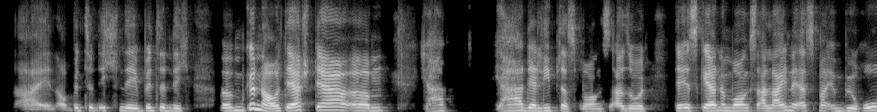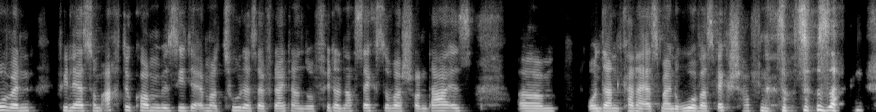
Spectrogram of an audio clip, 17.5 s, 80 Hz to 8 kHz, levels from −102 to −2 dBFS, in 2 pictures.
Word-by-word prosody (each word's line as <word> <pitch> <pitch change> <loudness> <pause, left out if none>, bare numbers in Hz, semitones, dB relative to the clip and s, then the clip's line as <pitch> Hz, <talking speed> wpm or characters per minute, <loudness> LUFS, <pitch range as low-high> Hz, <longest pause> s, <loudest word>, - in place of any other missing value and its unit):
Nein, - - -6
oh, - - -3
bitte 430 +1 -4
nicht, 415 - -7
ne, 200 -3 +2
bitte 205 +2 0
nicht. 185 -2 -4 0.3
Ähm, 210 +2 +1
genau, 190 - +6
der 220 +5 +6
st - - -7
der, 230 -3 +5
ähm, 210 0 -8 0.3
ja, 200 +2 -6 0.5
ja, 210 +4 0
der 200 -1 +4
liebt 205 +1 -3
das 180 -1 -1
morgens. 165 0 -4
Also, 180 0 0 0.3
der 200 +1 +2
ist 205 0 -1
gerne 205 +1 +6
morgens 205 0 +2
alleine 190 +3 +2
erst 190 0 -3
mal 200 - -3
im 190 +1 -6
Büro, 205 +6 +2
wenn 210 0 0 0.2
viele 215 -2 -2
erst 200 0 +1
um 200 - -7
8 240 -3 -3
kommen, 205 -2 -1
sieht 205 0 -6
er 205 - -2
immer 190 -2 -5
zu, 220 0 -5
dass 195 -2 -3
er 180 - -1
vielleicht 185 +2 -4
dann 180 -2 -6
so 170 -1 -7
6:15 200 +1 -5
so 195 - -6
was 190 -1 0
schon 180 -1 -6
da 205 +1 +2
ist, 200 0 -6 0.4
ähm, 180 0 -1 0.3
und 185 +1 -1
dann 185 -1 +3
kann 195 0 0
er 180 - +2
erst 175 0 -1
mal 180 - +1
in 175 - -1
Ruhe 195 +3 +3
was 185 0 0
wegschaffen 205 -1 -4
sozusagen. 230 +2 +2
200 Hz, 210 wpm, -25 LUFS, 185-210 Hz, 0.5 s, genau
